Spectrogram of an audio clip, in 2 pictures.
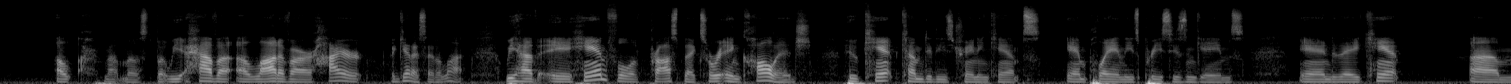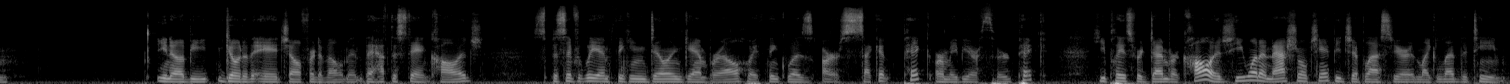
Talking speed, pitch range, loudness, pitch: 185 wpm, 105-135 Hz, -33 LUFS, 120 Hz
